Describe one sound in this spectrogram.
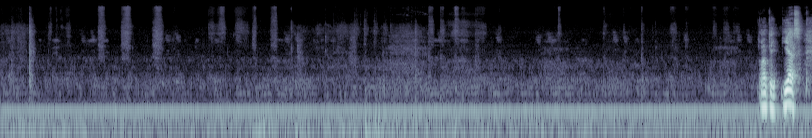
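A brush dabs and scratches softly on paper.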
